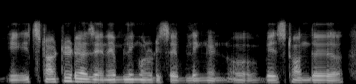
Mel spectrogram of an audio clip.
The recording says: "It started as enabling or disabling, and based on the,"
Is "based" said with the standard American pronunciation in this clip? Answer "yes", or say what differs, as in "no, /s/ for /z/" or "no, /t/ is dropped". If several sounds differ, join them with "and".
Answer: yes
